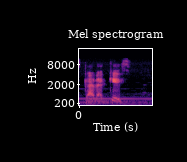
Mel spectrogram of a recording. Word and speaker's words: Cadaqués: Tiene acento en la E, entonces Cadaqués.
